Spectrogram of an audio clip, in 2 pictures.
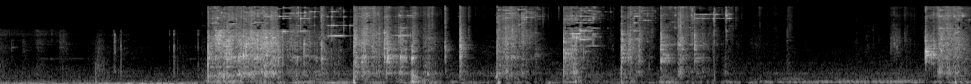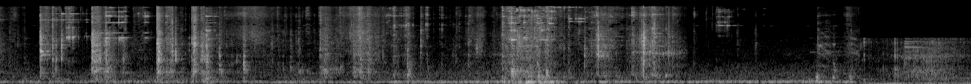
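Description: Shattered CRT television glass and plastic housing being broken apart, a run of sharp cracks, crunches and clinking shards, with the loudest clatters in the first few seconds and again in the middle and near the end.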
